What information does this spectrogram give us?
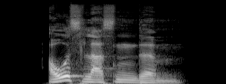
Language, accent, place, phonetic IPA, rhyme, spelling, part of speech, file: German, Germany, Berlin, [ˈaʊ̯sˌlasn̩dəm], -aʊ̯slasn̩dəm, auslassendem, adjective, De-auslassendem.ogg
- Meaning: strong dative masculine/neuter singular of auslassend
